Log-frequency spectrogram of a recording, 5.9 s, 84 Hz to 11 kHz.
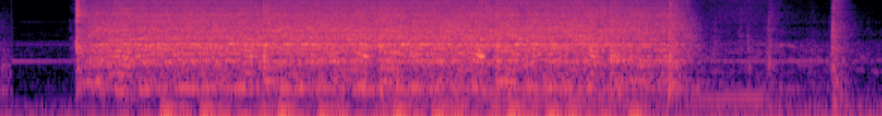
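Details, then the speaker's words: BMW E36 convertible six after cylinder head replacement (had a cylinder 6 misfire): sluggish, labored cranking at about four pulses a second with no catch, even with two jump boxes. The battery is too weak and should have been charged. "Of course, I'm struggling to jump it right now. Got 2 jump boxes on it, but still not enough. I should have taken the battery out and charged it a few days ago."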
